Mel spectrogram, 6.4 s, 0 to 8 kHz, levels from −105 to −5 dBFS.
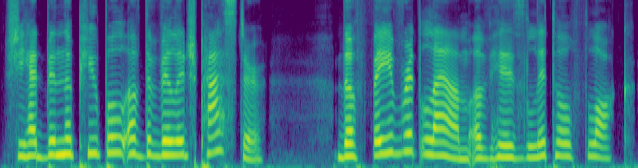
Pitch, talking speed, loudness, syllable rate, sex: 230 Hz, 150 wpm, -18 LUFS, 4.3 syllables/s, female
